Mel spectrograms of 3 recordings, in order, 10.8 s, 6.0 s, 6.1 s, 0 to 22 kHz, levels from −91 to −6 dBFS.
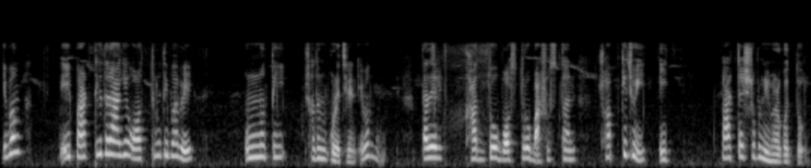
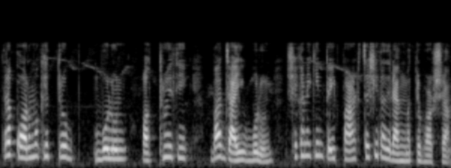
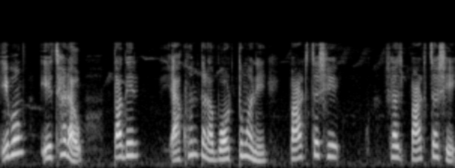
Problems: constant background noise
